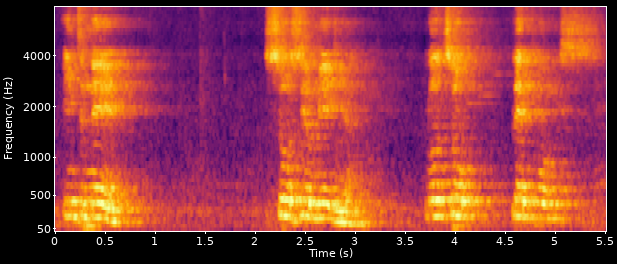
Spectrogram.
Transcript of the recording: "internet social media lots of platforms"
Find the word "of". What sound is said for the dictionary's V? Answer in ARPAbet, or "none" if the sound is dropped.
P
